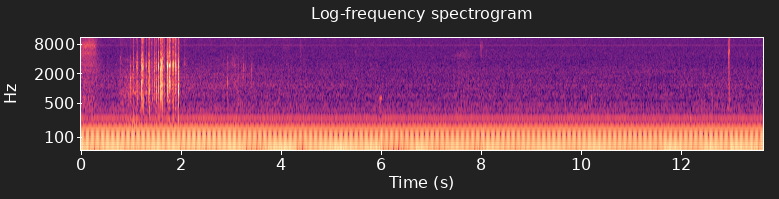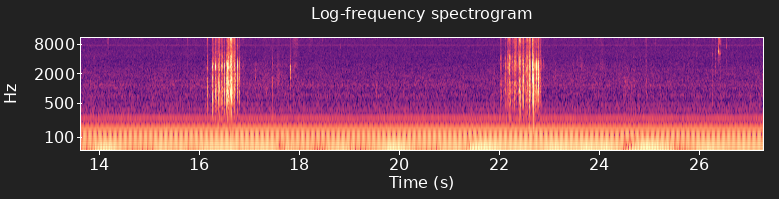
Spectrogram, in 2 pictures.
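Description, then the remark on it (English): Three short bursts of papery riffling as a deck of tarot cards is shuffled, spaced several seconds apart over a steady low electrical hum, with no one speaking. “So for now, I will shuffle.”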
